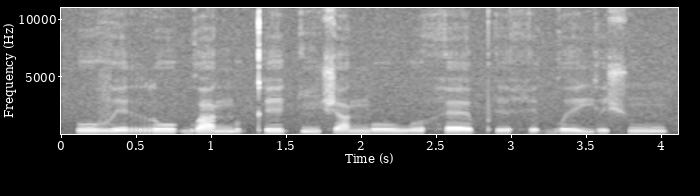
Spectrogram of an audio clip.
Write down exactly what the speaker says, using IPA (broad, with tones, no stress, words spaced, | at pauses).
ʊ˦ve˨ roː˦ɡʷa˦˨ ŋʊ˦ kʼe˦kĩ˨ʃa˨ŋoː˨ wʊ˦hɛ˦˨pʰɪ˦˨ he˨ɡʷeː˦jɪ˦ ʃũ˨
